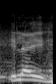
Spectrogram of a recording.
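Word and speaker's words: إليه: হয় তাহলে পড়বেন আস্তাগফিরুল্লাহ ইলাইহ লেখা আছে আপনি বলবেন ইলাই শেষে হাটা উচ্চারণ হবে জজম হয়ে যাবে ইলা আসতাফুল্লাহাইলাহ কতবার পড়বেন?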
